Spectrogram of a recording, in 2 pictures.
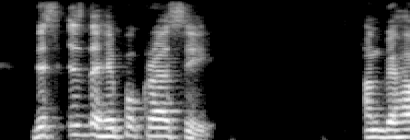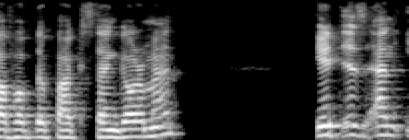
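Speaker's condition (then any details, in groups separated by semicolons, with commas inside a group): No condition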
